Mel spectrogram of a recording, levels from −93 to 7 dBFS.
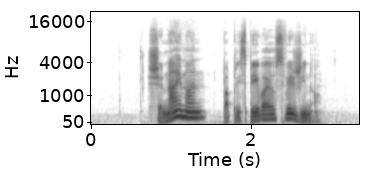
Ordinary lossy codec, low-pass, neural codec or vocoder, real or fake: none; 19.8 kHz; vocoder, 44.1 kHz, 128 mel bands every 256 samples, BigVGAN v2; fake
